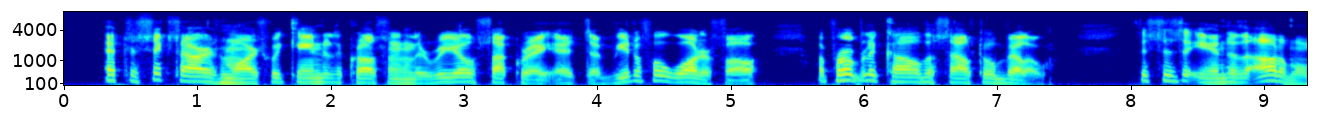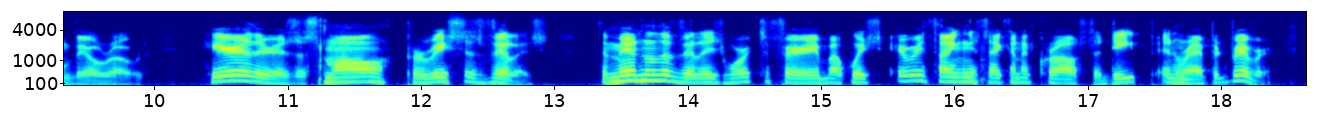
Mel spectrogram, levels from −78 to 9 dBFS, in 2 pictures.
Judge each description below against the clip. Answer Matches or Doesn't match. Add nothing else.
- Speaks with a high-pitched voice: Doesn't match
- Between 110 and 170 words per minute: Doesn't match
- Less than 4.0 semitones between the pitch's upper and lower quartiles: Matches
